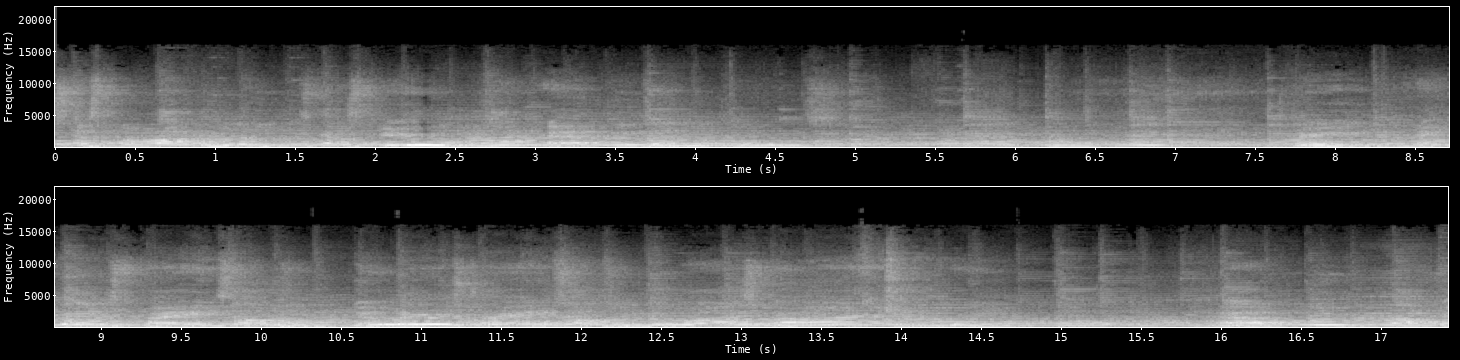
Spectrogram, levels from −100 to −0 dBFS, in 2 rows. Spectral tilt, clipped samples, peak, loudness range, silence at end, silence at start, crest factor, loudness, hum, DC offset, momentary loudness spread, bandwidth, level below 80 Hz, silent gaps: -5.5 dB/octave; under 0.1%; 0 dBFS; 6 LU; 0 s; 0 s; 14 dB; -15 LUFS; none; under 0.1%; 12 LU; 13.5 kHz; -56 dBFS; none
